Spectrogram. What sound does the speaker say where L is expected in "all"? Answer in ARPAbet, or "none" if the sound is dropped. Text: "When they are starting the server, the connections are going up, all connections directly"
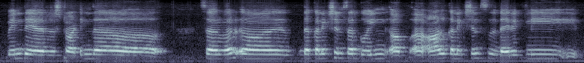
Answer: L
